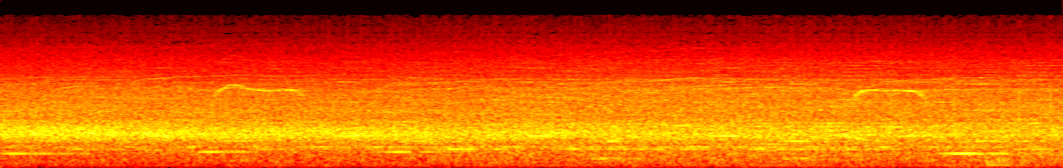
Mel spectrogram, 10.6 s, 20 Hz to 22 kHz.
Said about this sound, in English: Standing ovation from 39,823. Kimbrel jogging to the mound. That's pretty cool. It's a good ovation. It's understanding the moment.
